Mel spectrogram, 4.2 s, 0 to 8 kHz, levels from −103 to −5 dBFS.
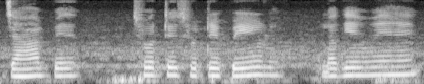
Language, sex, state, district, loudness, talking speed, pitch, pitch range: Hindi, female, Uttar Pradesh, Lucknow, -16 LUFS, 115 wpm, 225 Hz, 210-230 Hz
